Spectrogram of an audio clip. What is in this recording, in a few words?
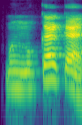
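"menyukarkan", Malay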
